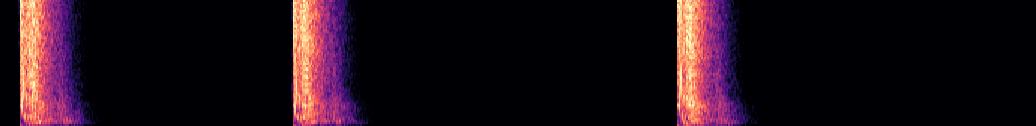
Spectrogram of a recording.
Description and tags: Large laser beam
Have fun!
space, sci-fi, laser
